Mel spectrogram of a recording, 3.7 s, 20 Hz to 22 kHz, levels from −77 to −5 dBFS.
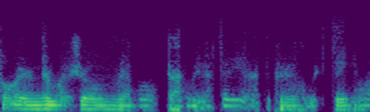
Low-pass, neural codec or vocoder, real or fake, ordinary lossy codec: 14.4 kHz; codec, 44.1 kHz, 0.9 kbps, DAC; fake; Opus, 64 kbps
